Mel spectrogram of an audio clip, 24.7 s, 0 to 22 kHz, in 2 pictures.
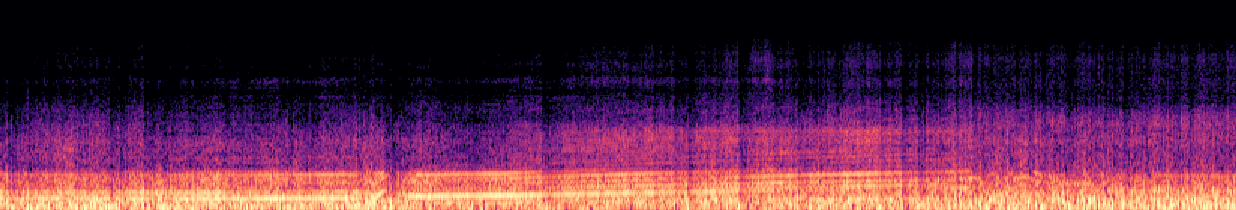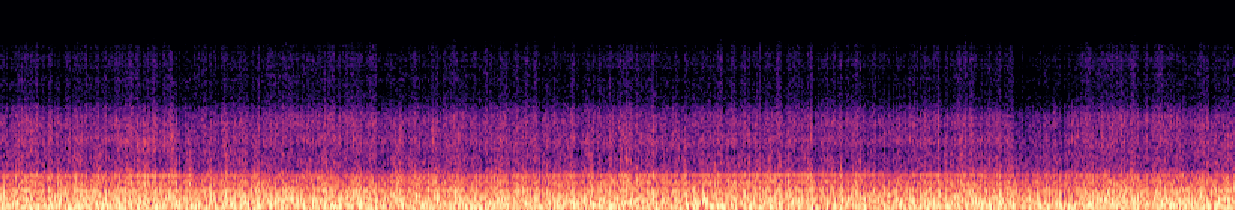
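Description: A Yamaha MT-09 Tracer motorcycle engine revs and accelerates, its tone climbing through several gears in rising sweeps before settling into a steady, loud cruising drone with heavy wind rush.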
